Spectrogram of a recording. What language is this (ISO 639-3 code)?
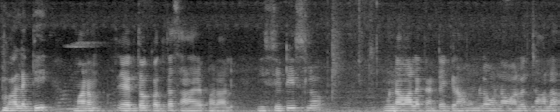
tel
